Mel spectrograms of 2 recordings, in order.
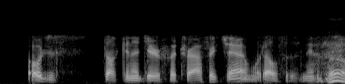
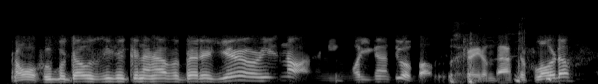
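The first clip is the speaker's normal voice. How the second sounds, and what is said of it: Imitates another person's voice. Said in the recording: “in a Sly Stallone voice”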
